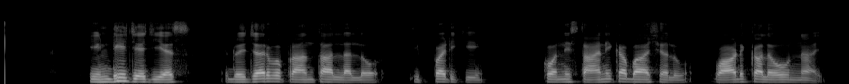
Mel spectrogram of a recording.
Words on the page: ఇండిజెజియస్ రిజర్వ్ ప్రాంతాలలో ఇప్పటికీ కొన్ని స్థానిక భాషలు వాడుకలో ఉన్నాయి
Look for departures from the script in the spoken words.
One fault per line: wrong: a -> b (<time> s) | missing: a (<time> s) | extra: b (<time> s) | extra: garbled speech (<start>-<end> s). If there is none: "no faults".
no faults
